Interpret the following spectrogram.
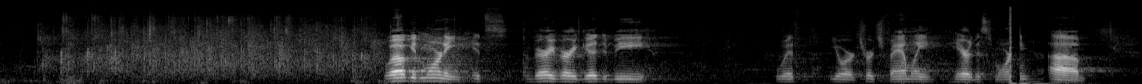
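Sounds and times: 
church congregation applauding a guest speaker: 0.0s - 4.6s
speech: 3.8s - 6.6s, 7.8s - 11.4s.

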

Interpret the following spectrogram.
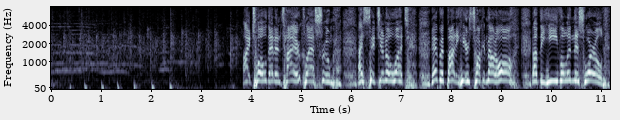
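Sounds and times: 
audience clapping hands in a steady rhythm: 0.0s - 4.4s
loud wash of cheering and mingled voices: 0.0s - 5.1s
speech: 3.8s - 11.1s.

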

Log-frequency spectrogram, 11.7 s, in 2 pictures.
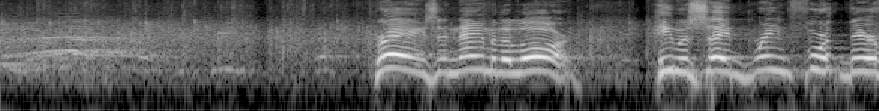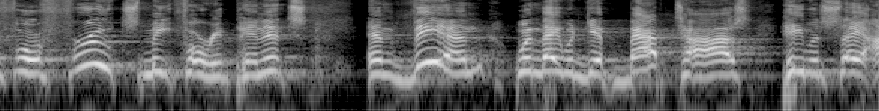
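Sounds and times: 
audience clapping hands: 0.0s - 5.3s
speech: 2.5s - 11.7s.

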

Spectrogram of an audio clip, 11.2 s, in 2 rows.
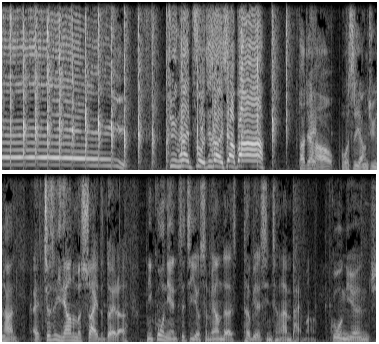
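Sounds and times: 
audience applause: 0.0s - 2.8s
speech: 2.5s - 11.2s.

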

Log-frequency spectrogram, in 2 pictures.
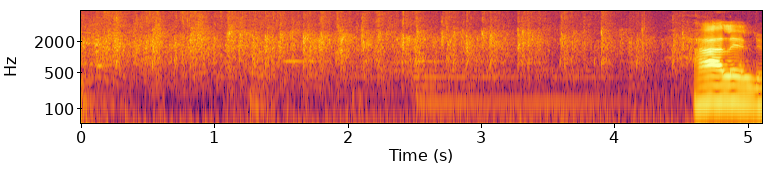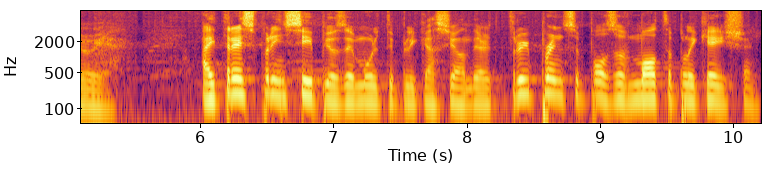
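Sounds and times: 
loud sustained audience applause: 0.0s - 4.8s
speech: 4.6s - 5.4s, 6.0s - 10.1s.

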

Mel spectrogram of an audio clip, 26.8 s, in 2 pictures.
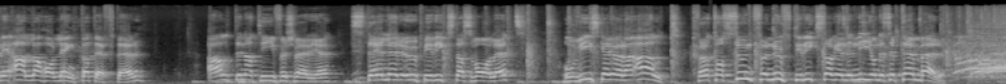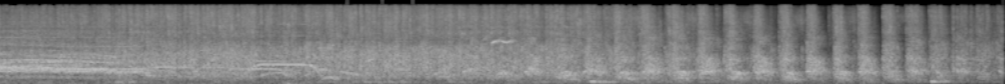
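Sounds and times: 
speech: 0.0s - 2.1s, 2.8s - 13.0s
rhythmic unison clapping: 5.3s - 26.8s
crowd applauding and cheering at political rally: 12.6s - 26.8s
scattered whoops and shouts: 12.8s - 16.0s, 16.8s - 18.1s.

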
